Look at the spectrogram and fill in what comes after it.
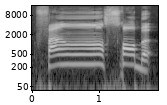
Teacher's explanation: Jangan gigit lidah. Hujung lidah, langgar belakang gigi bawah, kemudian tebal. Fansab. Kalau tak tebal jadi fansab. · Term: sob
